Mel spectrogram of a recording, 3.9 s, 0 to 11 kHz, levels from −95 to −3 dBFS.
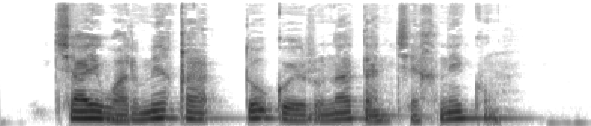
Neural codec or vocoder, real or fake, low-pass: none; real; 9.9 kHz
